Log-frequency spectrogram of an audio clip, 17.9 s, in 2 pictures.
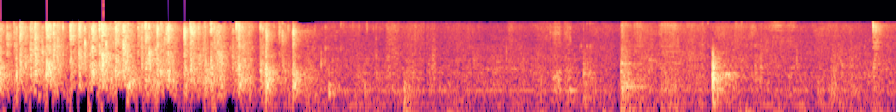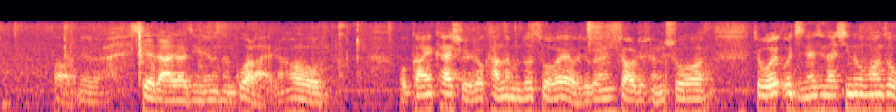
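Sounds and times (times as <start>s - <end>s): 
audience applause: 0.0s - 3.4s
speech: 10.4s - 12.4s, 13.0s - 17.9s.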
